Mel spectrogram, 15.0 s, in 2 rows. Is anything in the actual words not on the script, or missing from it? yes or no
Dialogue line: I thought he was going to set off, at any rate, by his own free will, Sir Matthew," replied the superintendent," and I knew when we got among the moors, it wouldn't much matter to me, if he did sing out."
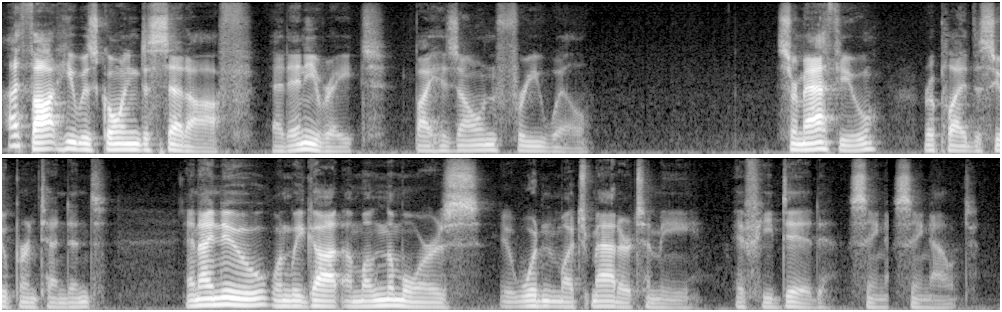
yes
